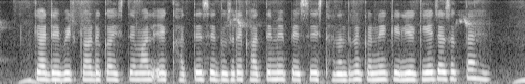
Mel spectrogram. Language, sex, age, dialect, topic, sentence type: Hindi, female, 18-24, Awadhi Bundeli, banking, question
